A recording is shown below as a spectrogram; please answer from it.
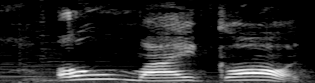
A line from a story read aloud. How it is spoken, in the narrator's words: exclaimed Lily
